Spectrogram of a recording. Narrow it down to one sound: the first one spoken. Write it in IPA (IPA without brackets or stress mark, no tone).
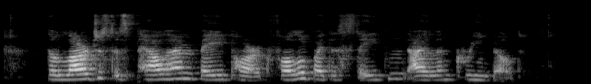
ð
